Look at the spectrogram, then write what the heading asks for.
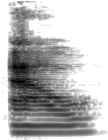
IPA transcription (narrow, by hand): aʊ̯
